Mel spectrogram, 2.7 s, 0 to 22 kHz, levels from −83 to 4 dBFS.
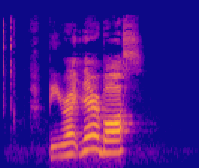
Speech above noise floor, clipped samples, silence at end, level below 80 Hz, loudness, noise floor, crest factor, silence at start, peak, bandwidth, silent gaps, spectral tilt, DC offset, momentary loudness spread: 61 dB; under 0.1%; 0.8 s; -74 dBFS; -14 LUFS; -76 dBFS; 18 dB; 0.65 s; -2 dBFS; 16 kHz; none; -1 dB/octave; under 0.1%; 19 LU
